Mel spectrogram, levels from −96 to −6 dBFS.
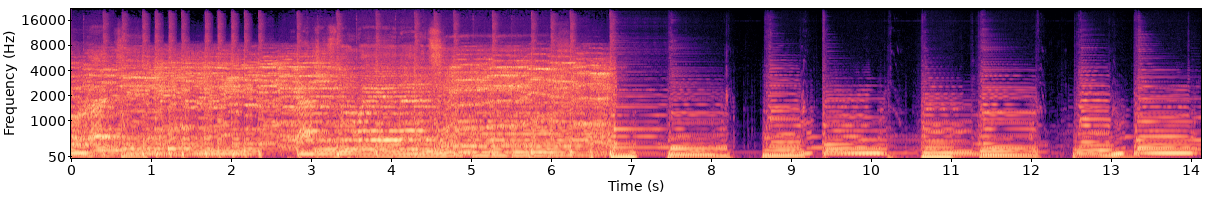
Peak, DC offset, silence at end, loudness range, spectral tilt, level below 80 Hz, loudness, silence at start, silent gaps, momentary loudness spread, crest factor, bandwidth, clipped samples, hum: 0 dBFS; under 0.1%; 0 s; 9 LU; -4.5 dB/octave; -26 dBFS; -15 LUFS; 0 s; none; 12 LU; 16 dB; over 20 kHz; under 0.1%; none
